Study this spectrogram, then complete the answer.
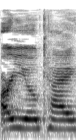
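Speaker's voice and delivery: botched southern US accent. Speaker retelling what a man asked her, attempted southern accent. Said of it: "I can't even do my own southern accent".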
